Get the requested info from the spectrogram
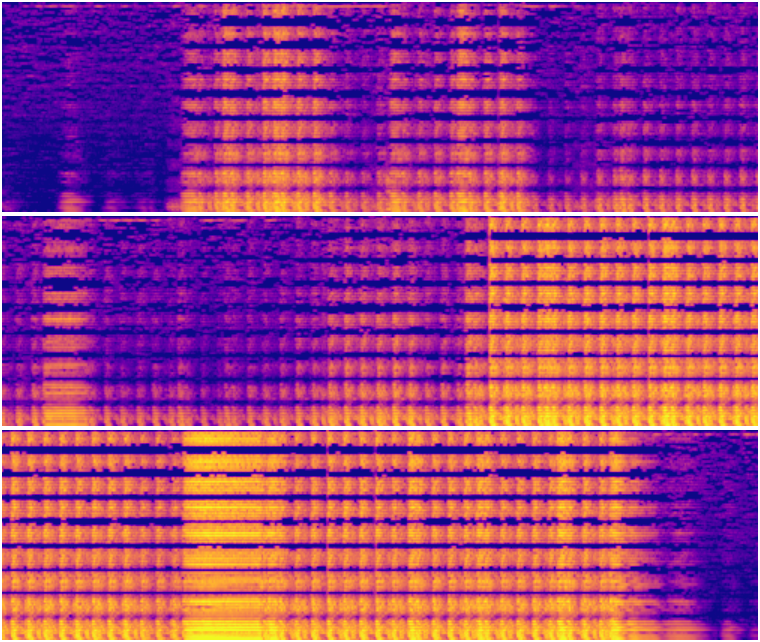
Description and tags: This is the sound you here on TV and on your own computer sometime when you cell tower pings you or someone calls. Processed in cool edit from the raw file "interference".
buzz, phone, radio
